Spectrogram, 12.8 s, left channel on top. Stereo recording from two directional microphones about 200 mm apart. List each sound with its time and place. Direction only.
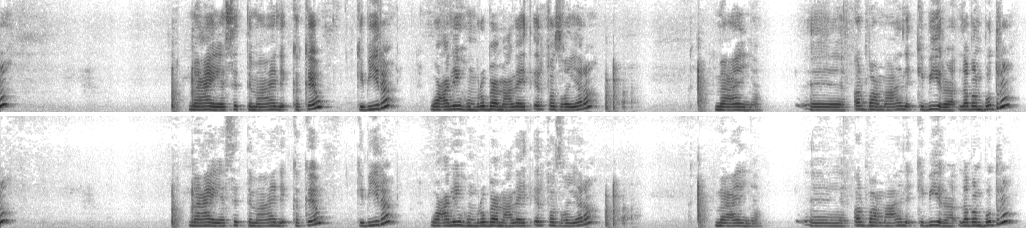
2.5 s a woman's voice: 45° left (ahead or behind)
9.0 s speech: 40° left (ahead or behind)
10.1 s speech: 50° left (ahead or behind)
